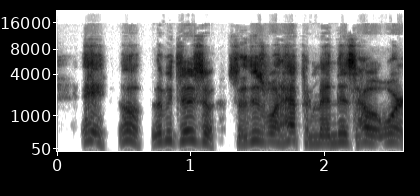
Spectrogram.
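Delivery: conversational, casual, friendly explaining voice. Imagining a character showing up to explain the escape: Michael Pena impression. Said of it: "freaking Michael Pena come over and explain".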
